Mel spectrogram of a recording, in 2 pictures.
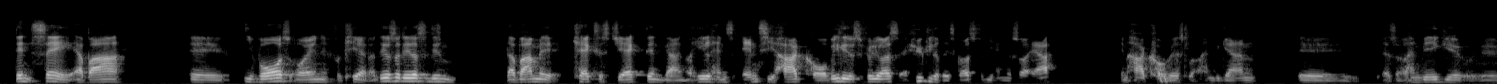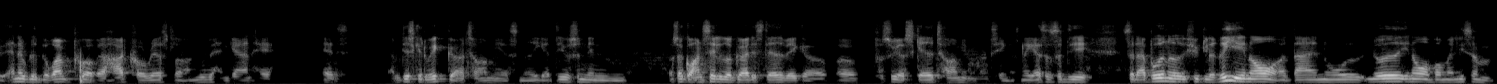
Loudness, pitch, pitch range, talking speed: -27 LUFS, 115 Hz, 100-135 Hz, 255 wpm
